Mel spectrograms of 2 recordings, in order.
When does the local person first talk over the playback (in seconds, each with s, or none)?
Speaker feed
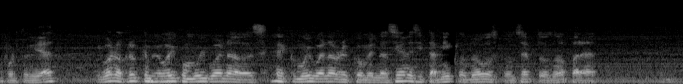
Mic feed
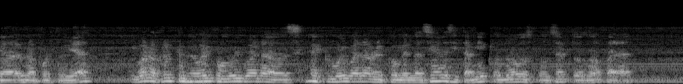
none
